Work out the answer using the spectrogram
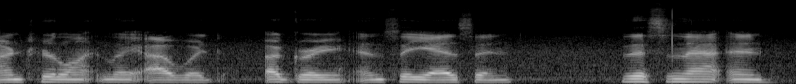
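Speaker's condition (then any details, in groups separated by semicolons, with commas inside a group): Brain injury (brain shearing)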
